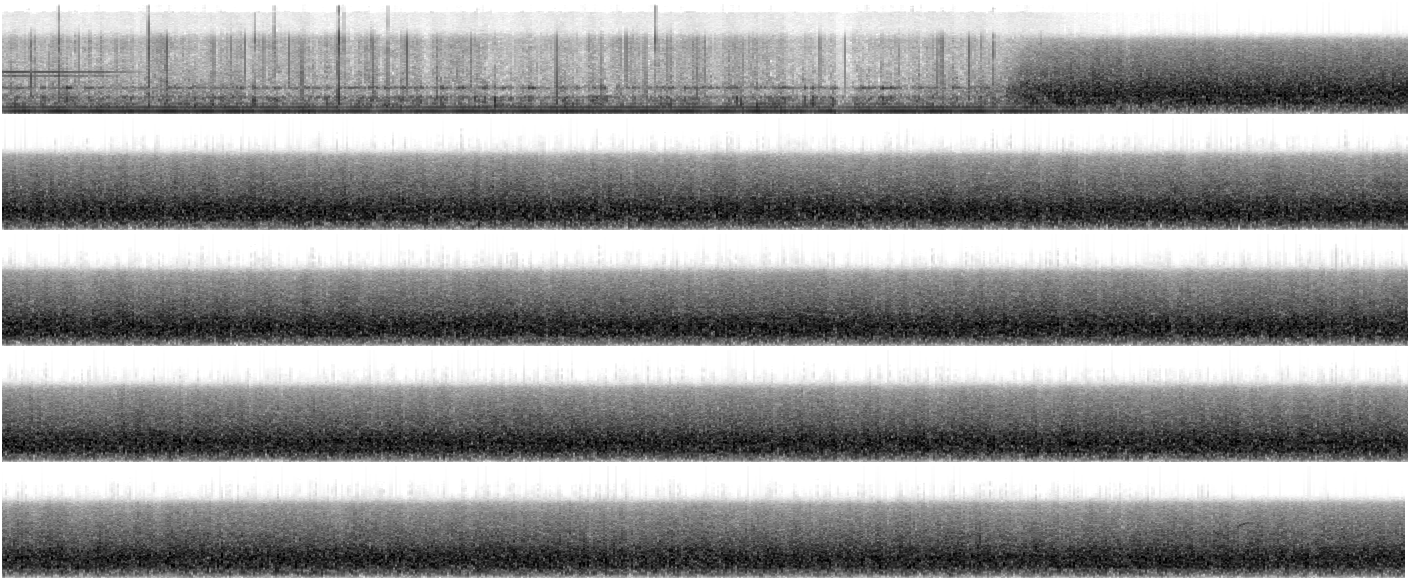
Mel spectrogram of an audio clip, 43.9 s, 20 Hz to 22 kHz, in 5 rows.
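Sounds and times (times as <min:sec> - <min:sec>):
vinyl hiss: 0:00.0 - 0:43.9.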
